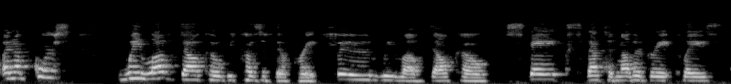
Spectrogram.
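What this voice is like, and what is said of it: Delaware County Philadelphia-area accent. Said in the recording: “I love my accent, and I'm not going to get rid of it. ... most people will know you're from Delco just by the way you talk.”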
